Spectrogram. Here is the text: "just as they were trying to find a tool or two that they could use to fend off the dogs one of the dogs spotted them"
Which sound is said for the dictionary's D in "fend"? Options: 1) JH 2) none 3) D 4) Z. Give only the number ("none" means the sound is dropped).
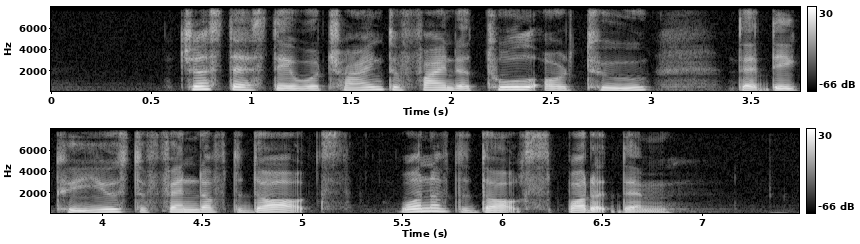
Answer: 3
